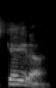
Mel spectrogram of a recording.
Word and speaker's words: SCADA: as php etc that's right yeah so it's scada um so data thank you and and george is correct i do see that comment a lot of stated networks so scada networks for those who aren't familiar with the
